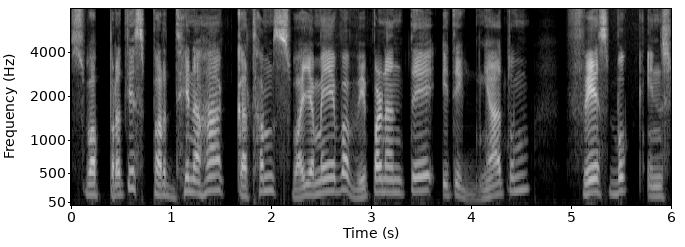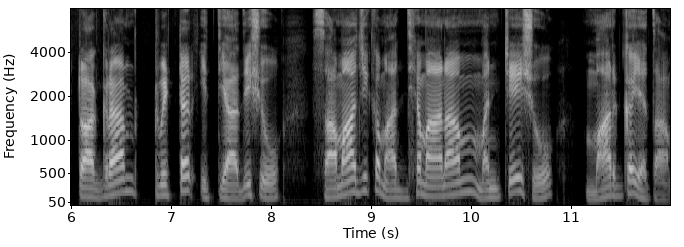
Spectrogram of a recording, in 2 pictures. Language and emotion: Sanskrit, neutral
